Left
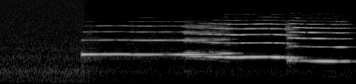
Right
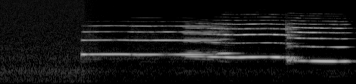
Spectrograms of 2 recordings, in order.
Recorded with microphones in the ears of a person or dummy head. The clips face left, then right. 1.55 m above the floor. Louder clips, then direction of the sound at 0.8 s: Even; 70° right (ahead or behind).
